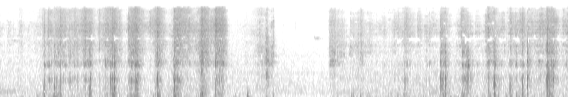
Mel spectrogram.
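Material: Floral foam.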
